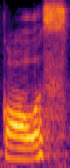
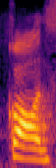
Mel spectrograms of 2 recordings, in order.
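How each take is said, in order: First: The word ends with an s sound. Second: The word ends with a z sound. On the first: The speaker calls it wrong. "बहुत सारे student कॉज पढ़ते हैं, स से स पढ़ते हैं" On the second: The speaker calls it right. "इसे स नहीं से ज पढ़ा जाता है"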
